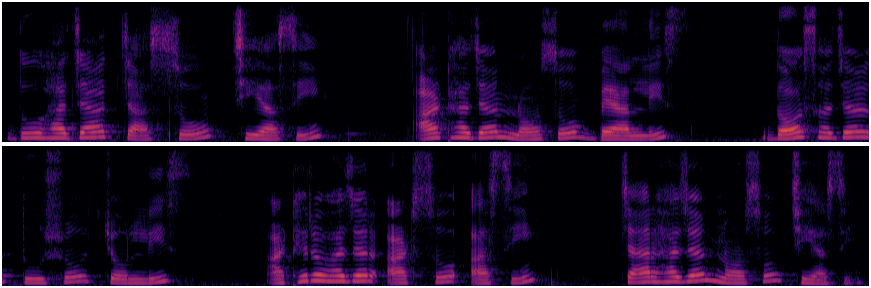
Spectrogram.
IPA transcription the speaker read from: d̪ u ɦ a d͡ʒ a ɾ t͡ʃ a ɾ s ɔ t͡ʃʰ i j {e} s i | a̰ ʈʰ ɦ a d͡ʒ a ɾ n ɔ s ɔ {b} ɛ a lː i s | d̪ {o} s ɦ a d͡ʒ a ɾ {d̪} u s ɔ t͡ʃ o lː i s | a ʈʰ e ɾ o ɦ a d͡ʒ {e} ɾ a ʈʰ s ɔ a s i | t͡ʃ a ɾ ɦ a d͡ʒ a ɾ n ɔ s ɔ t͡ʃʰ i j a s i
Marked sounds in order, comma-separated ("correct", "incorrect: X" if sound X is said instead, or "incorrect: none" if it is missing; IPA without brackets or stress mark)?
incorrect: a, correct, incorrect: ɔ, correct, incorrect: a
